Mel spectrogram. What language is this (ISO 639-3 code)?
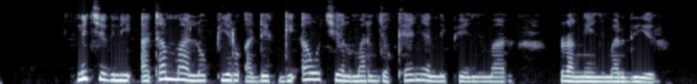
luo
